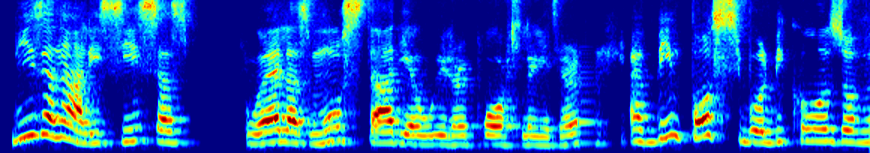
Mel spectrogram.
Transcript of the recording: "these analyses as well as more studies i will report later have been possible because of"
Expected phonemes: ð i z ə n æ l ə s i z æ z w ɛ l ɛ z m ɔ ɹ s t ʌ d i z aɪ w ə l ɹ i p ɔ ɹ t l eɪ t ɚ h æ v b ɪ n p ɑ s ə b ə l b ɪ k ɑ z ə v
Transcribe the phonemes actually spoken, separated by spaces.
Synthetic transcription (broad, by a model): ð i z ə n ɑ l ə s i s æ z w ɛ l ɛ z m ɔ s t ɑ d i aɪ w ə l ɹ i p ɔ ɹ t l eɪ t ɚ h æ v b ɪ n p ɑ s ə b ə l b ɪ k ɑ z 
